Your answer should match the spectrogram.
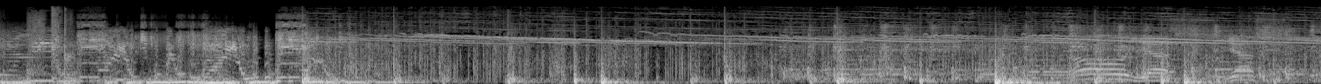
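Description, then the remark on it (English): A dense fireworks display crackles and pops continuously, with rapid bursts, thuds and whistling rockets rising and falling over a busy, noisy background for the whole stretch. “Listen to the celebration. Wow. How about that? Look at those fireworks.”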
